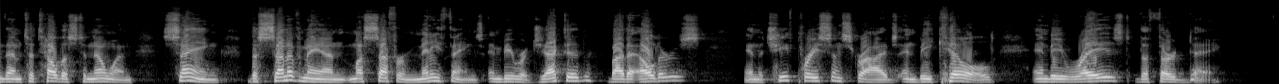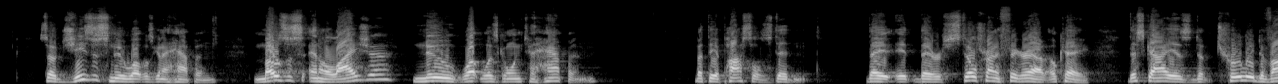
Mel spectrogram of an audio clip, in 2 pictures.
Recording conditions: large echoing room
